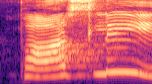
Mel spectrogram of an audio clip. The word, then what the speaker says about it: parsley: Parsley is a spice that is used for cooking. So how do you pronounce parsley?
